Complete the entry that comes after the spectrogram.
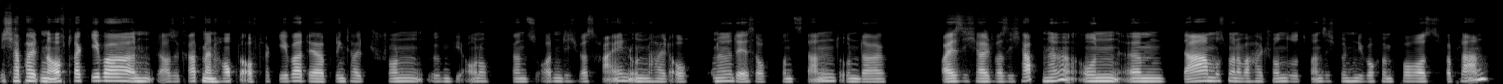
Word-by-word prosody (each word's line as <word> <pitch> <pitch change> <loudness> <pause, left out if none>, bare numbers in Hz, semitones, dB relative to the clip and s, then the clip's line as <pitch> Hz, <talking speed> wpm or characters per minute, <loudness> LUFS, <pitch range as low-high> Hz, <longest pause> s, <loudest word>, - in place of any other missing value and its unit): Ich 160 - -8
hab 160 - +3
halt 165 -3 +6
'n 140 - +5
Auftraggeber, 165 +3 +6
ähm 145 -1 +1
also 135 0 -6
grad 150 +4 -1
mein 135 -2 +5
Hauptauftraggeber, 145 +2 0
der 135 -1 +3
bringt 140 +1 -6
halt 140 -1 -5
schon 140 +1 -4
irgendwie 140 -1 -11
auch - - -6
noch 140 -1 -5 0.2
ganz 135 -1 -6
ordentlich 140 +1 -8
was 140 0 -8
rein 170 - -1
und 140 -1 -1
halt 135 -1 -5
auch 130 0 -3 0.2
ne, 155 +2 -1
der 145 - +2
ist 135 - -7
auch 130 0 -5
konstant 135 +5 -4
und 135 -1 -3
da 130 0 -1 0.5
weiß 140 +2 +4
ich 140 -1 -14
halt, 140 0 +3
was 135 0 -4
ich 135 0 -15
hab, - - +2
ne? 160 +9 0
Und, 150 0 +2
ähm, 145 -1 +2
da 150 +6 +7
muss 160 0 -2
man 150 - 0
aber 140 0 -3
halt 140 -1 -8
schon 140 +2 -4
so 135 -1 -8
20 140 +2 -9
Stunden 145 +1 -5
die 140 - -8
Woche 140 +1 -6
im 140 - -5
Voraus 140 0 -1
verplanen. 155 - +1
140 Hz, 215 wpm, -21 LUFS, 135-150 Hz, 0.5 s, da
